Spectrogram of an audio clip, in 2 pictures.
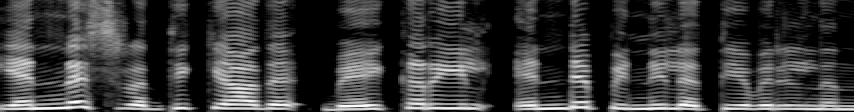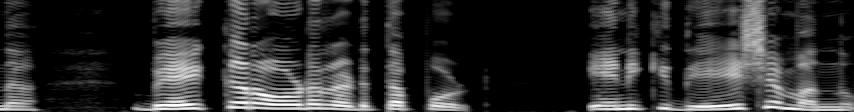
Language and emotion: Malayalam, angry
